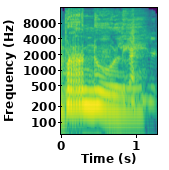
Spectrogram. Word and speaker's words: Bernoulli: Francesco Bernoulli. No wonder there's a crowd. Wait, why do you know his name? I don't say it like that. It's three syllables, not ten.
